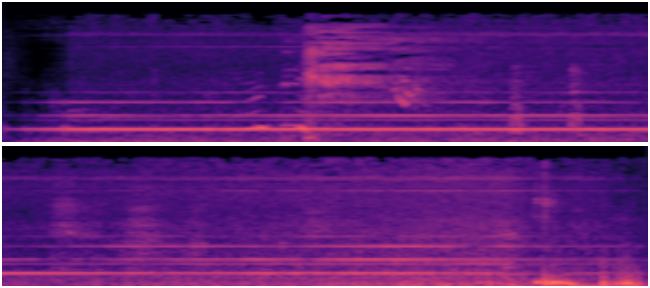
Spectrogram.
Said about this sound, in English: So that noise is a siren. Sounds like an air raid siren.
